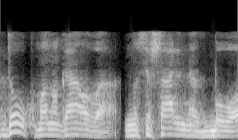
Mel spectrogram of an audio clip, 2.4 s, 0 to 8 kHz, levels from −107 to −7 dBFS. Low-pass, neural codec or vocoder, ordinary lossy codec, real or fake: 7.2 kHz; none; AAC, 16 kbps; real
